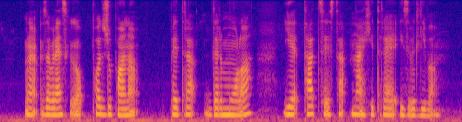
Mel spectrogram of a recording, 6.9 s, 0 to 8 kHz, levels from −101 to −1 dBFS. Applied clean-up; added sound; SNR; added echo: none; none; none; none.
